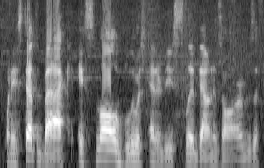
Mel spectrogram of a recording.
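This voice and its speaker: A man's voice: lowish voice, expressive, moderate pace, dark tone, poor audio. A man reading a fan story aloud on a livestream, casually, with stumbles and asides.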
